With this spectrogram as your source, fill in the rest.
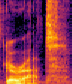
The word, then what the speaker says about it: garrote: Okay, it's Garrote.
